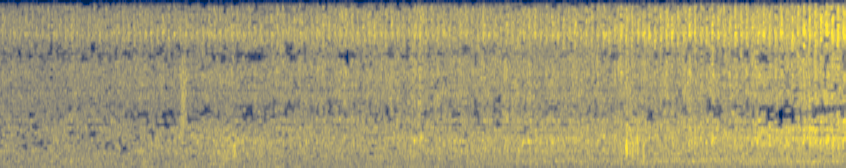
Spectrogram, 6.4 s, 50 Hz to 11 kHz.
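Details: 1995 Toyota Hiace 1KZ-TE turbo diesel idles with a heavy, uneven knock through its low rumble and emits white smoke. The owner asks whether it is a timing, fuel or valve problem.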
